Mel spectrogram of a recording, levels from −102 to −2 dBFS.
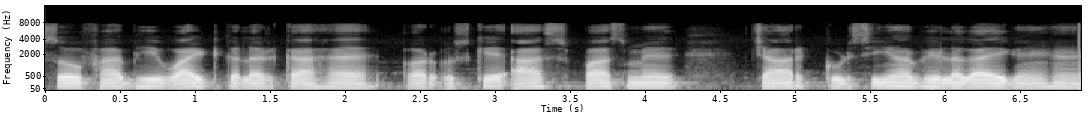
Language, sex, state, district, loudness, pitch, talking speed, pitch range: Hindi, male, Jharkhand, Garhwa, -15 LUFS, 115 Hz, 140 wpm, 110-120 Hz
